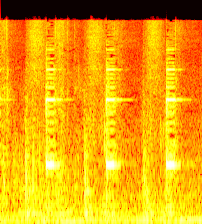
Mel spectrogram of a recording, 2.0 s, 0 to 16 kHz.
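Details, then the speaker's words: CPR training with an automated defibrillator and practice manikin: regular short electronic metronome beeps at about 100 a minute pace chest compressions, with soft compression sounds, during 2-minute cycles of 30 compressions and 2 breaths. "voà dès qu'on attaque il y a le métronome le bip qui met en route donc on suit il va doucement et petit à petit pour directement bon"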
